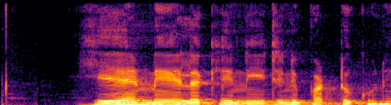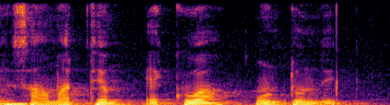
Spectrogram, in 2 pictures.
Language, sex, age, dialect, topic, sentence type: Telugu, male, 18-24, Utterandhra, agriculture, question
